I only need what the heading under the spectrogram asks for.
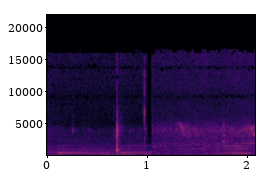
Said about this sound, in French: Au loin, on peut entendre l'alarme des pompiers qui partent maîtriser un incendie.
